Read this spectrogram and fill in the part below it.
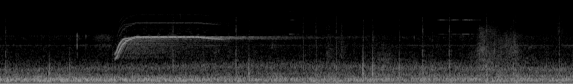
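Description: The horse Agro gallops in the video game Shadow of the Colossus, a steady rush of hoofbeats under a sharp rising whistle and a low background rumble.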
